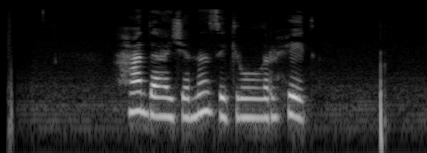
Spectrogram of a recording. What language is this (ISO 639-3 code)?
abk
